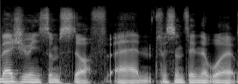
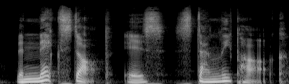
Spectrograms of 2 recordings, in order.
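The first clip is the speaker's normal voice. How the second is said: slow, recorded-sounding transit announcer voice; 3 semitones higher than usual. Prompted by a co-speaker to announce the next stop: tube announcer voice. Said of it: "That was more of the tube woman".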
